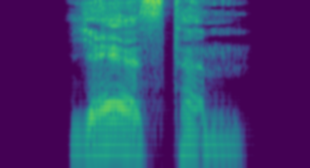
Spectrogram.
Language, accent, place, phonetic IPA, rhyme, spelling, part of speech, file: German, Germany, Berlin, [ˈjɛːəstəm], -ɛːəstəm, jähestem, adjective, De-jähestem.ogg
- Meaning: strong dative masculine/neuter singular superlative degree of jäh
